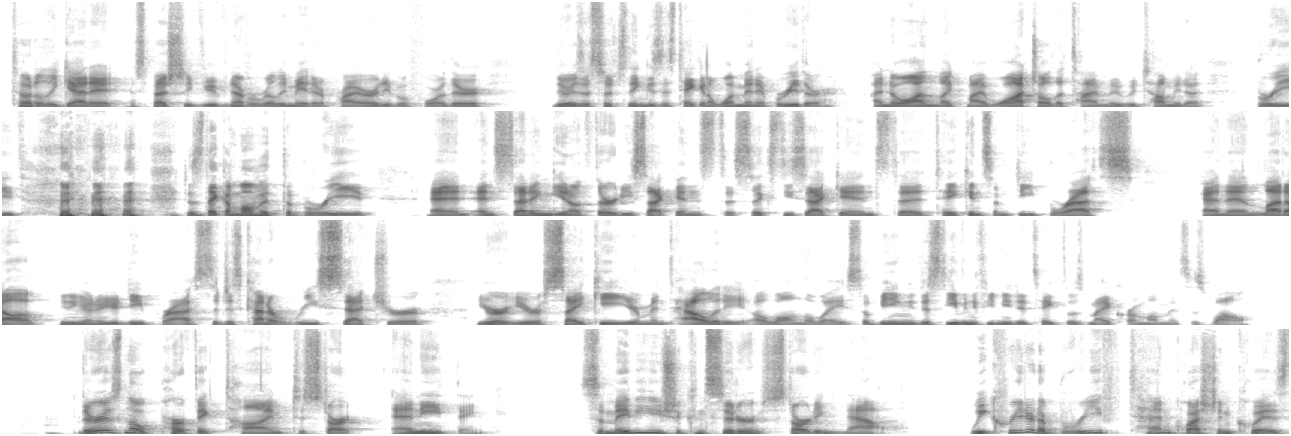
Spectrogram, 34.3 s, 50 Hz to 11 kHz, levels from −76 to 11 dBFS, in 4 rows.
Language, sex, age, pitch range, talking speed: English, male, 30-49, 115-145 Hz, 210 wpm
